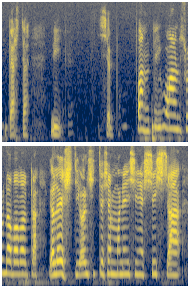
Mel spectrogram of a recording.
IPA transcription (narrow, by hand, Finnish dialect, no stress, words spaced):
tæstæ niʔ se p pɑntiː ʋoɑn sy̞lˑæ lɑĕlɑ etˑæ jɑ lesti olʲ sitːe semːonʲen̞ sinˑes sisːæːʔ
